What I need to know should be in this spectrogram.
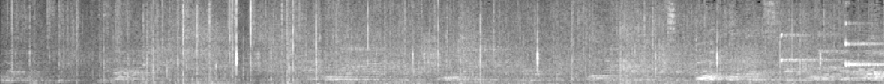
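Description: Young women chatter and call out.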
